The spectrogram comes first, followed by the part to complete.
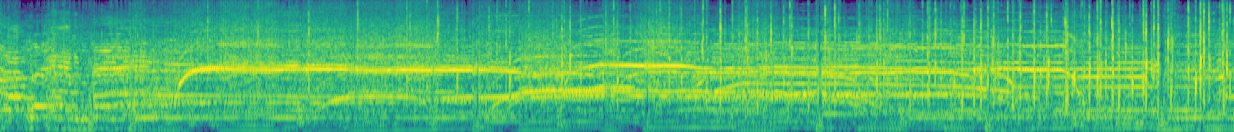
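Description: A pop backing track playing over a PA, with several high, long shouts and cheers from the young audience over it from about a second in.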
